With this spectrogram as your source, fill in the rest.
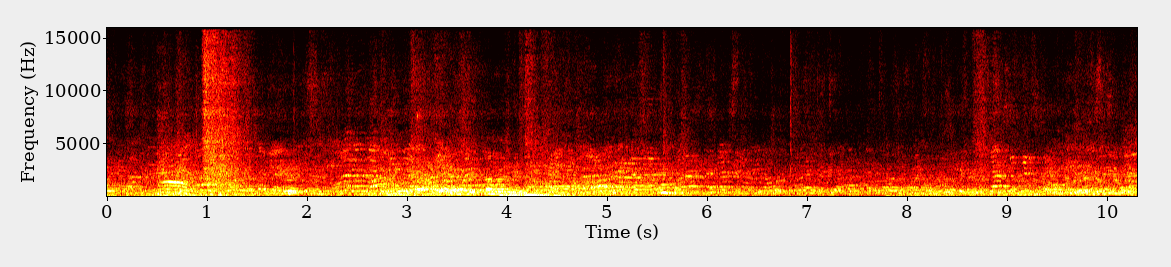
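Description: Bodies thud onto a wrestling ring mat.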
